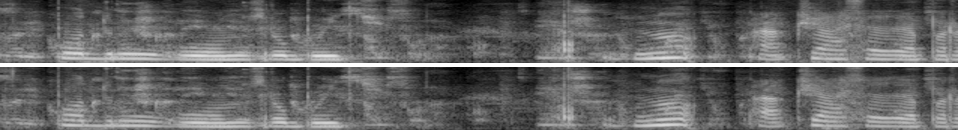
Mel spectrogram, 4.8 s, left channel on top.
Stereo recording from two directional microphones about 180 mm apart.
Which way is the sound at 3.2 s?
15° right (ahead or behind).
